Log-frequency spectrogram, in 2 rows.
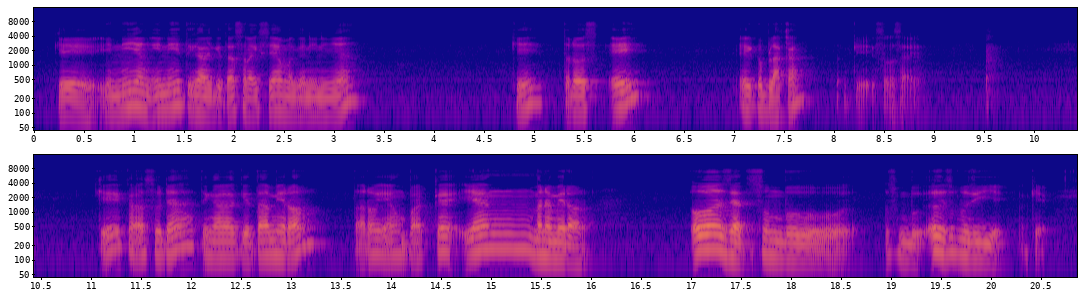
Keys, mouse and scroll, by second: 0.2 middle click, 0.4 shift+middle click, 0.4 scroll up 1, 0.8 right click, 1.0 Tab, 1.4 right click, 1.9 shift+right click, 4.6 e, 5.6 g, 6.9 Tab, 7.1 middle click, 7.6 scroll down 2, 7.7 middle click, 8.1 middle click, 8.4 scroll down 2, 8.6 middle click, 9.2 KP_1, 9.7-10.5 scroll up 5, 9.8 middle click, 10.4 right click, 10.6 middle click, 11.2 click, 11.9-13.4 scroll down 9, 13.8 scroll down 3, 15.0 scroll down 13, 15.8 click, 16.5 click, 16.6 click, 17.3 click, 17.5 middle click, 18.0 middle click, 18.2-18.7 scroll up 3, 18.6 right click, 19.4 click, 20.7 click.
